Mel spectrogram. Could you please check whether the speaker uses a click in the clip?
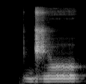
no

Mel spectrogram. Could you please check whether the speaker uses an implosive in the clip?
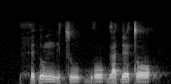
yes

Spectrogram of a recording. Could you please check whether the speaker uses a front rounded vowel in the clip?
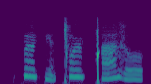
yes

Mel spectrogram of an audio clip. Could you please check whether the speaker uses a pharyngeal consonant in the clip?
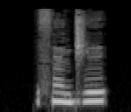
no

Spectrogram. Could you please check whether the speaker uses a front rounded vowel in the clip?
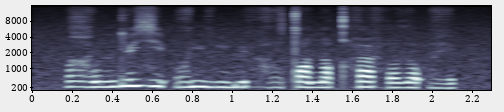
yes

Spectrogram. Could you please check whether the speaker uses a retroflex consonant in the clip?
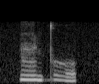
yes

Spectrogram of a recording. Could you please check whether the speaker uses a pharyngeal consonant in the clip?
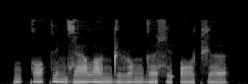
no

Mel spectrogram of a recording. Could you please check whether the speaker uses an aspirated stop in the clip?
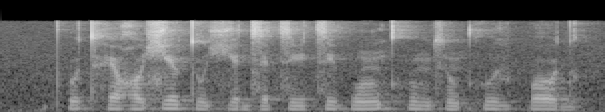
yes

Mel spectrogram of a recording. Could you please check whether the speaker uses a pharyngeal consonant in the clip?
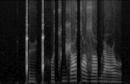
yes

